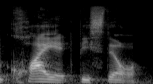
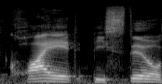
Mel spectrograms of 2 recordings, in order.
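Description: First: Softer, tender words to a worried friend; Jesus speaking softly to a troubled listener; gentle reassurance. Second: Firm, mild command to the sea; Jesus speaking to the wind and sea, firm and commanding; Jesus calming the storm. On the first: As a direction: soothe a frightened heart gently. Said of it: "And he says to you". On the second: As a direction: calmly order the wind to stop. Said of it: "and he says". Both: Retold or imitated.

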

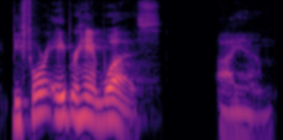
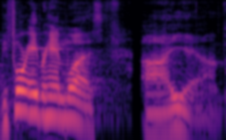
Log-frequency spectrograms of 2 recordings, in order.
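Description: First: Said in the usual way. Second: Imagined Jesus voice. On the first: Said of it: "first reading of the verse". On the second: Retold or imitated. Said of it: "Can you imagine Jesus' voice".

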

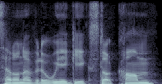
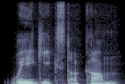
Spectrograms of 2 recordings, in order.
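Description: First: Said in the usual way. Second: Slow, words spaced apart; slow with gaps. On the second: Shown as a demonstration. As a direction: leave a gap between words. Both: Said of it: "Leaving the gap there now".

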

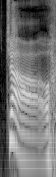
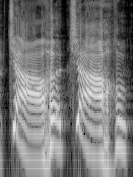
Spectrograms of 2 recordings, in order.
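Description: First: Mock Italian goodbye. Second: Louder, higher, sing-song ciao ciao; a hammed-up, airy Italian farewell; breezy Italian goodbye. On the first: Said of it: "your man is like". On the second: Imitating the commissioner's offhand farewell, breezy and loud. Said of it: "No, he just goes".

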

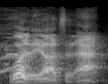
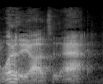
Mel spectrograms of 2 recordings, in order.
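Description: First: Higher and even louder, near a shout; louder mock outrage. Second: Loud, stunned complaint; mock outrage. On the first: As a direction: hammer the question home in disbelief. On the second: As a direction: protest the bad luck loudly. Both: Slams his hand down.

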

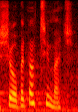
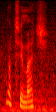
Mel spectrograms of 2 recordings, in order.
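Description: First: Said in the usual way. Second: Repeated softly, NOT too much falling quietly; quiet wry repeat of Not too much; softer echo. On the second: Shown as a demonstration.

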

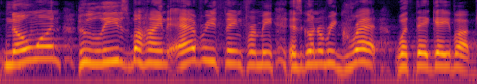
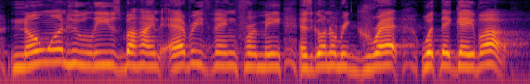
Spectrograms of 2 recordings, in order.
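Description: First: High, loud insistence repeated; repeated emphatic. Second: Slow, loud, high insistence; no one who leaves behind everything stretched out slowly; emphatic restating. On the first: Pastor repeating the promise for the doubter, loud. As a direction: hammer it again, loud and high. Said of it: "you don't understand. I went". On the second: Pastor correcting a doubter, slow and emphatic. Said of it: "no, you don't understand". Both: Shown as a demonstration.

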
